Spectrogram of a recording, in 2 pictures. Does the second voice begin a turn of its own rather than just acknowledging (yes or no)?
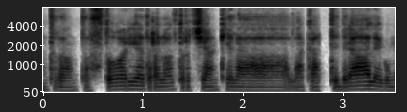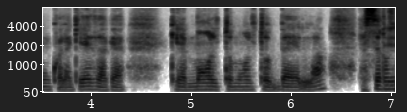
no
